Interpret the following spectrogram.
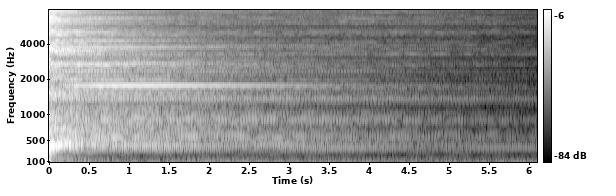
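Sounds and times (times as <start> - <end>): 
acoustic drum kit ride cymbal: 0.0 - 3.3.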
